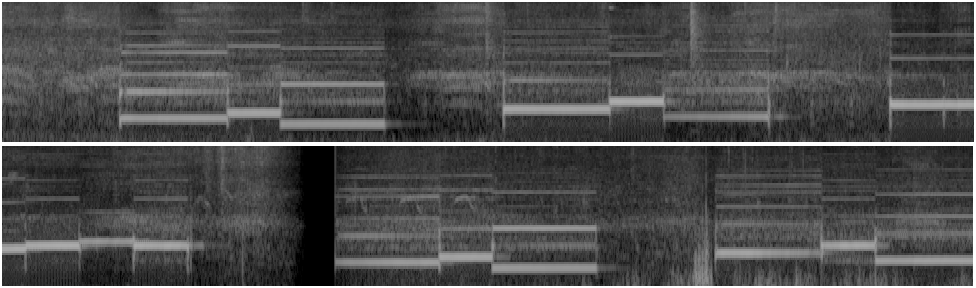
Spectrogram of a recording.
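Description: Electronic ice-cream-vendor jingle: a simple beeping melody in short phrases with gaps between them. It cuts out briefly about six and a half seconds in, and the same tune starts over.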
